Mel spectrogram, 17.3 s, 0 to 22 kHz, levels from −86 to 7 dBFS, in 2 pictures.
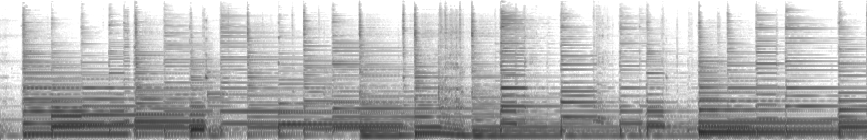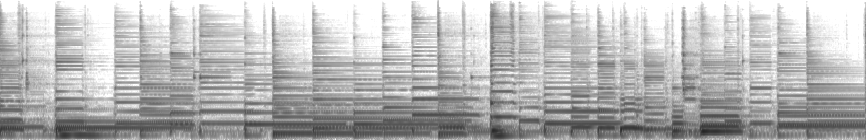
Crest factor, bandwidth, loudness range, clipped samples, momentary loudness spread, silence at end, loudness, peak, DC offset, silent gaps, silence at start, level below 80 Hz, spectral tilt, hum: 16 dB; over 20 kHz; 3 LU; under 0.1%; 8 LU; 0 s; -21 LUFS; -4 dBFS; under 0.1%; none; 0 s; -52 dBFS; -6 dB/octave; none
